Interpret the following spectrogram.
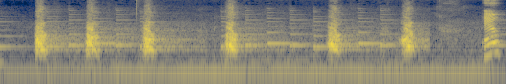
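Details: Dog barking: seven sharp, single barks roughly one per second, with gentle children's music playing underneath.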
